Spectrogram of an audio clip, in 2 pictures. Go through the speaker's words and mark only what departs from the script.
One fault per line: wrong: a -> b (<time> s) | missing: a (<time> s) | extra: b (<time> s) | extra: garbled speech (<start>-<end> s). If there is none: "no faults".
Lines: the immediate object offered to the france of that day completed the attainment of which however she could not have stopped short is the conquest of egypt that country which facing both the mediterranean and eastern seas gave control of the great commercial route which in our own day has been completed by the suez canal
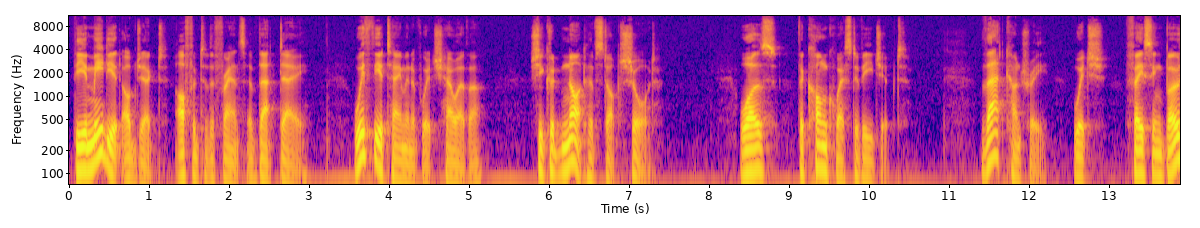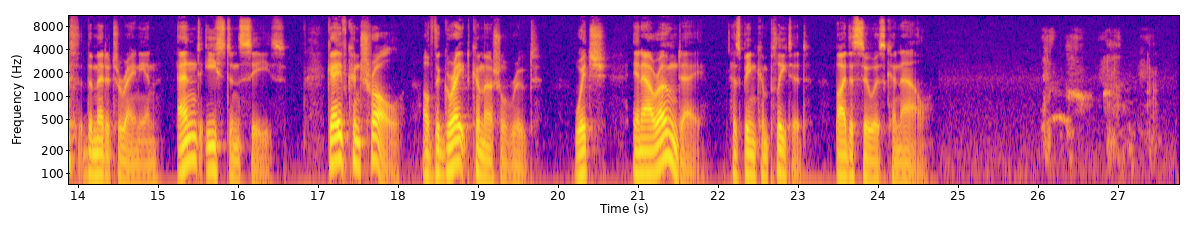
wrong: completed -> with (3.6 s)
wrong: is -> was (8.4 s)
